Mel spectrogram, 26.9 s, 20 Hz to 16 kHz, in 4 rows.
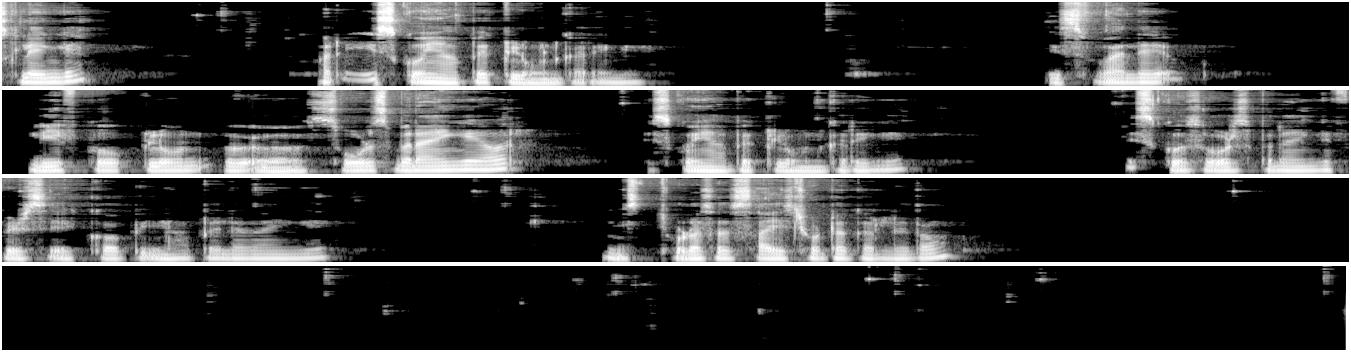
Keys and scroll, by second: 17.6 [, 22.7 space, 24.0 alt+space.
